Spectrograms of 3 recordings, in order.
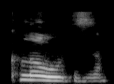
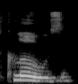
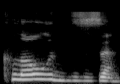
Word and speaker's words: clothes: please close this uhuh we don't read e here yes so that is clothes yes let's say it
